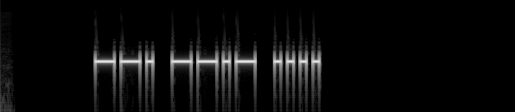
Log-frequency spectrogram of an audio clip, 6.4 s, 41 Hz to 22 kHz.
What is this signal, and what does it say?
Morse code, heard as a keyed tone, about 15 wpm, 700 Hz. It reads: GQH
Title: USA Call Sign Postfixes - 3 Letters 15wpm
